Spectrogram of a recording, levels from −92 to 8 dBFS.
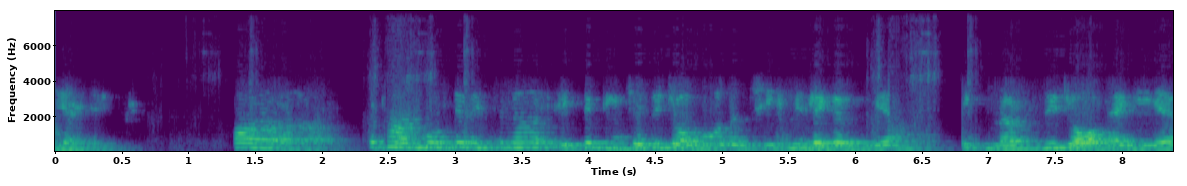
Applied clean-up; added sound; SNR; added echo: neural separator model SepFormer DNS4.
